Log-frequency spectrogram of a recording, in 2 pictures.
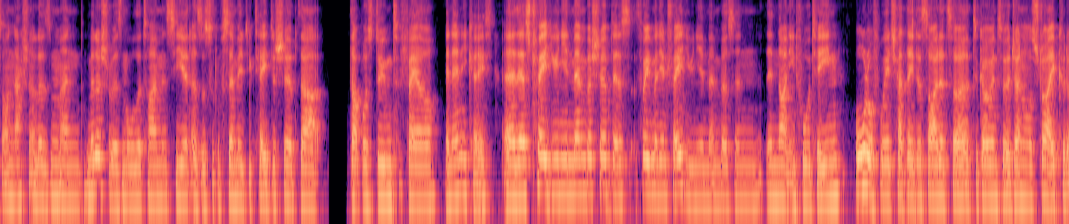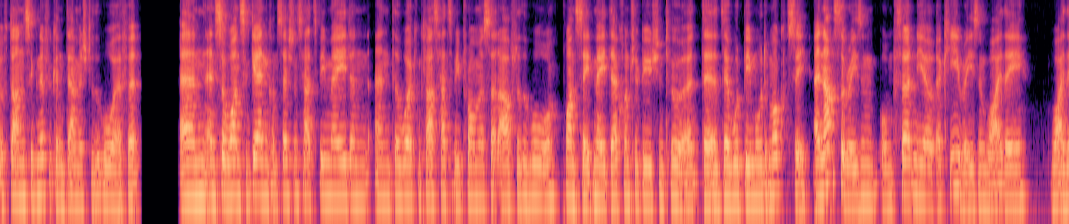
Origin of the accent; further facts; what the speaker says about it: Brandenburg, Germany; moved away as an adult; now in United Kingdom; I am actually from Brandenburg, which is just outside of Berlin.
